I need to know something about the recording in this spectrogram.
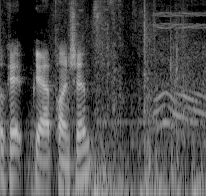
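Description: A heavy punch lands with a thud.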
